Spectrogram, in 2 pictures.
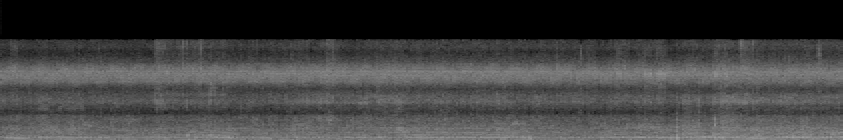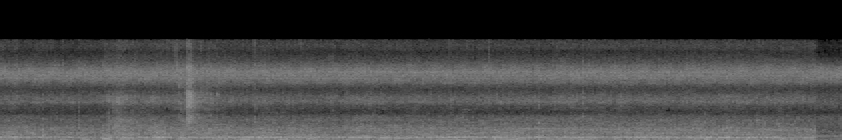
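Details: Continuous massed humming of a wild Apis cerana colony in a three-month-old trap box, a steady droning buzz with small flickering pulses and a few faint clicks.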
